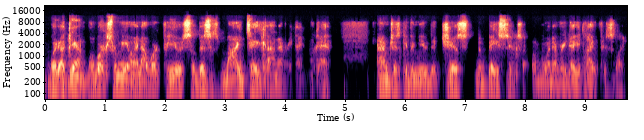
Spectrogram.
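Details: Tracheoesophageal voice in an adult man about two years after total laryngectomy for head and neck cancer, speaking via tracheoesophageal puncture by finger-occluding his stoma/HME.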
